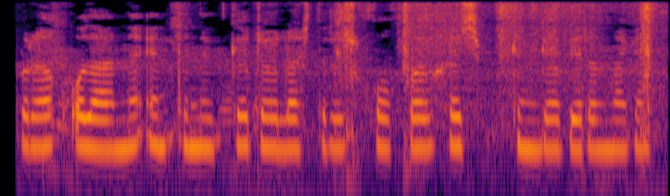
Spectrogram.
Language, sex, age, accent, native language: Uzbek, female, under 19, Toshkent shahri, Uzbek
